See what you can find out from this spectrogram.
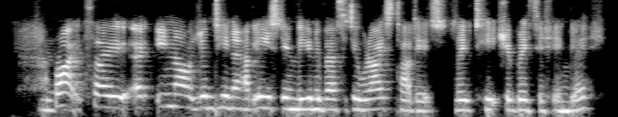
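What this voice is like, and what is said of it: British-accented English. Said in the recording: “British accent.”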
